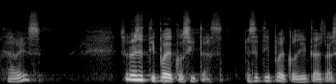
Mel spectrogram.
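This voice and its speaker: A man speaks at a fairly quick pace with a Mexican accent. The recording is very clean, with a silent background. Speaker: podcast host. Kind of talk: casual monologue.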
